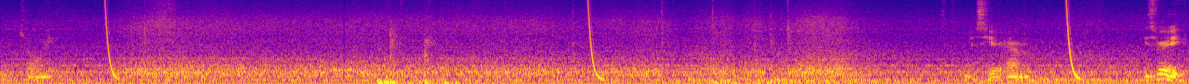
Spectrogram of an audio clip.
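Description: A laser zaps in a game with a quick falling whine.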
